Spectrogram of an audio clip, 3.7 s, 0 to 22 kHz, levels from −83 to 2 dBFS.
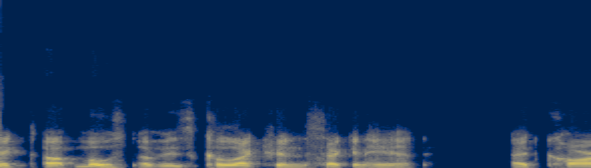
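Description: From 1.68 s, right after "up most of his", the speech turns rougher and duller to the end, with the top end dropping from 20 kHz to 12 kHz. This is a call bitrate drop: the encoder coded more coarsely for about 1.5 s, consistent with a fall from 32 to 16 kbps.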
